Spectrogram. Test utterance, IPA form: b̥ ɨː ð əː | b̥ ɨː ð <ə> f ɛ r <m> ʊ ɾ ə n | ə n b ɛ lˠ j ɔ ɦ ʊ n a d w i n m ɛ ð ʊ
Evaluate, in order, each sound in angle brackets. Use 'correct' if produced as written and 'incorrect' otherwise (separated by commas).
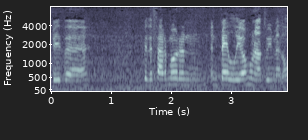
correct, correct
